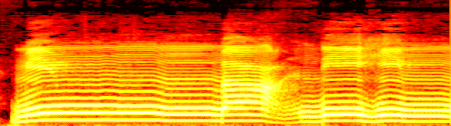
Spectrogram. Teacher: iqlab di sini dibacakan dengan ditukarkan daripada bunyi nun kepada mim 2 harakat. Mim ba'dihim, dengungkan di sini 2 harakat, idgham mislain.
